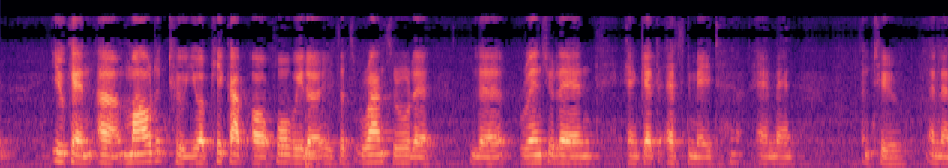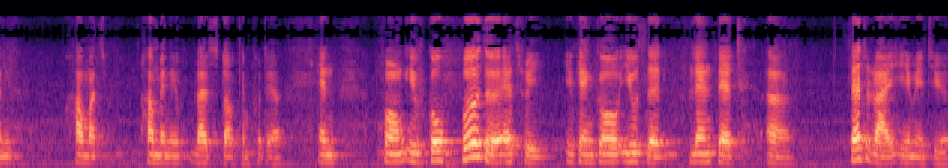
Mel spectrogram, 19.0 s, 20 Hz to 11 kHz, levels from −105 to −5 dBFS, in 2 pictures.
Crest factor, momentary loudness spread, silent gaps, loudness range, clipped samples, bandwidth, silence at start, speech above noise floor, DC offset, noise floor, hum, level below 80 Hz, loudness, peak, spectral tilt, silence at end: 22 dB; 17 LU; none; 11 LU; under 0.1%; 8 kHz; 0 s; 29 dB; under 0.1%; -53 dBFS; none; -66 dBFS; -24 LUFS; -4 dBFS; -5 dB/octave; 0 s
